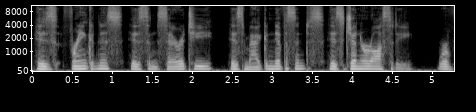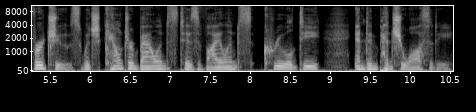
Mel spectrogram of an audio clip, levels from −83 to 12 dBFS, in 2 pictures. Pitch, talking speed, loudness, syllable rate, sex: 120 Hz, 95 wpm, -18 LUFS, 4.5 syllables/s, male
